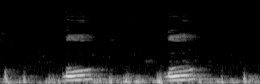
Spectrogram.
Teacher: قوف پیش قو، قو پر بھی پڑھا جائے، اور قوف کا مخرج یہ زبان کی جڑ اور تالو کے نرم حصے سے ادا ہوتا ہے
